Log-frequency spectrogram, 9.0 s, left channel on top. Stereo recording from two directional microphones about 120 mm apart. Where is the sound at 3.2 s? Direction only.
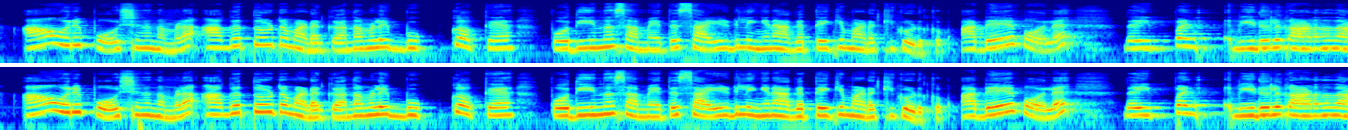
40° right (ahead or behind).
